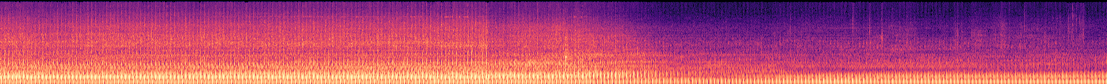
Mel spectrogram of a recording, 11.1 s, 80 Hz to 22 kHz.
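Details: 1996 Brave log splitter, about 30 years old, revived after its engine had seemed to seize; splitting wood outdoors on a cold day, the single-cylinder engine runs steady, dipping slightly under load, with wind noise behind; healthy.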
